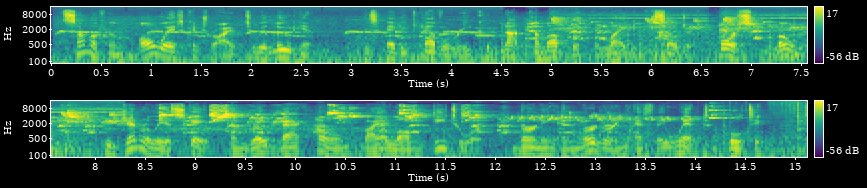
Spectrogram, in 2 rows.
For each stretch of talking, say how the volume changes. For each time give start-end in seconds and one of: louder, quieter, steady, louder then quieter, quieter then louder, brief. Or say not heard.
0.0-14.9 steady.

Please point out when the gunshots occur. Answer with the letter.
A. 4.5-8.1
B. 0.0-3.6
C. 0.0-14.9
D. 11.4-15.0
A.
